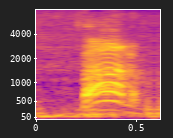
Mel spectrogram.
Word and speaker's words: Bonham: Bonham, B-O-N-H-O-M, Young John Bonham. He could be a young John Bottom Bonham, that's how you say it.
